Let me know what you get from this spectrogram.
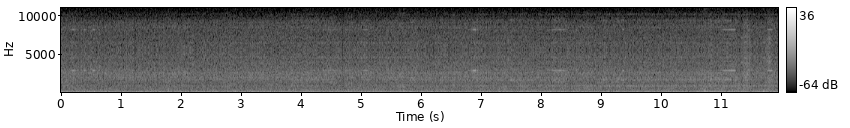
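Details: No animal sound is heard, only steady broadband hiss and low rumble like distant traffic or a fan throughout.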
